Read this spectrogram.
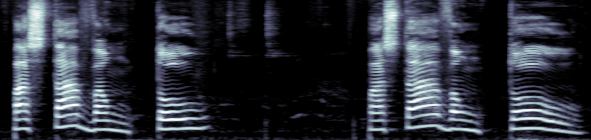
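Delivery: slow, syllables pulled apart; slow scansion. Shown as a demonstration. Teacher scanning the verse line for the class, slowly. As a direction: count the syllables aloud slowly. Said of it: "Outra lisão".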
